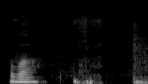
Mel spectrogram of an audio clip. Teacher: दंत और होठ की सहायता से बोले जाने वाला वर्ण है व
